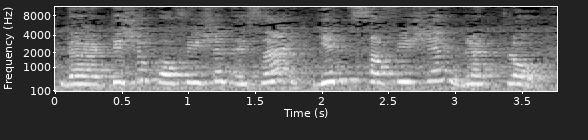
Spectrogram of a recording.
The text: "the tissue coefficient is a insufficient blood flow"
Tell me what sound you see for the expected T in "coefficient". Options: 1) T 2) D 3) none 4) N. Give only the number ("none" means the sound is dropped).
3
